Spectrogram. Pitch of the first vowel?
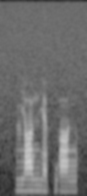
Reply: high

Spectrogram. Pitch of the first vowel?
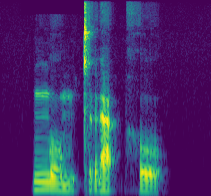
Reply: low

